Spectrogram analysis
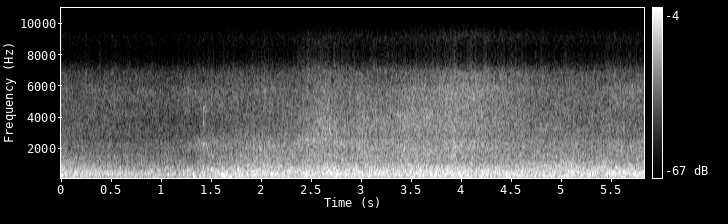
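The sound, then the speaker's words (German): Steady, continuous surf noise of ocean waves washing onto a white sand beach, a broad wash of sound with no distinct individual breaks, at a constant moderate level with no voices. “Übergib sie dem Meer.”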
